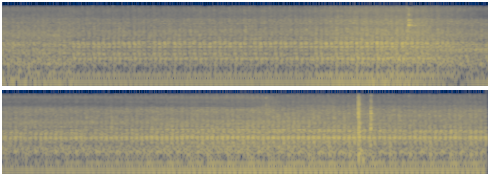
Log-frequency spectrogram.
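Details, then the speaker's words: Diesel with heavy smoke and poor per-cylinder scanner values, idling: steady even clatter about three beats a second with no buzzing, so injectors and cam followers sound healthy. "I told you that if the injector is bad or the cam follower is bad, I'll make a buzzing sound This doesn't have that sound right now"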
